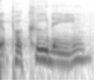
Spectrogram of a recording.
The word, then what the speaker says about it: pekudim: Let's take a look at pekudim. It's pronounced that way, pekudim.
